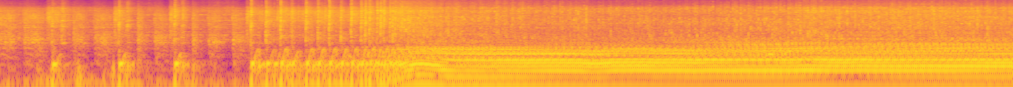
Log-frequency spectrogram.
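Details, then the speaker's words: Acura TSX first start after an accident: a few cranks, then it catches into a loud, raspy, steady idle with stock headers open and no exhaust fitted. "Wow, it's so loud cuz of no exhaust."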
